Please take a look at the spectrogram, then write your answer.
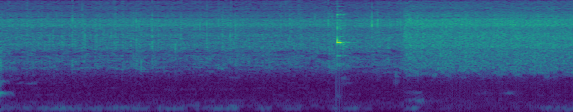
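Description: Tamarind leaves being stirred into an onion curry in a pan, a soft, even sizzle with a single sharp clink of the spoon midway, after which the hiss grows louder, no talk.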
